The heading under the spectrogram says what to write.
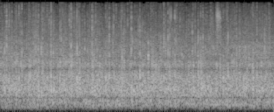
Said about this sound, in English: I just want to take a moment to recognize all of that hard work, so thank you. As the ladies make their way back to their seats, would you just give them another round of applause? Make them feel the love.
